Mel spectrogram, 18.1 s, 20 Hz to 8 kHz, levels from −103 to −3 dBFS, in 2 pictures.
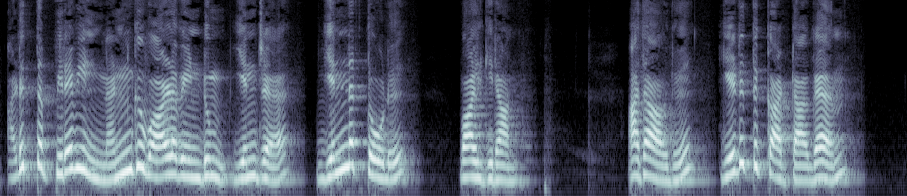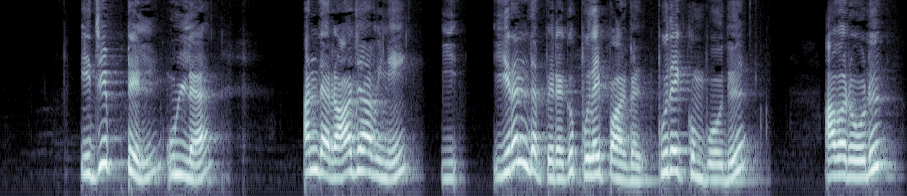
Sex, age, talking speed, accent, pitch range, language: female, 20-39, 65 wpm, native, 205-300 Hz, Tamil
